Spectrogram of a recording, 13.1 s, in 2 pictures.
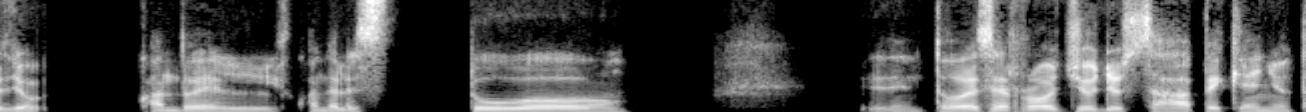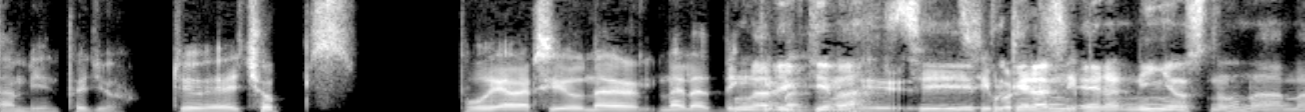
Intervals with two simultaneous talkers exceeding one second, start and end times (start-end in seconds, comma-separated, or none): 10.2-11.9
